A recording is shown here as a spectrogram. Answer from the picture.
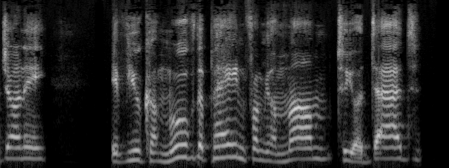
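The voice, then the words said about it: Attempted accent voicing his mother. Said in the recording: “not very good at accents. I'm not even sure I should should try it... What am I? T- what is this accent?”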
